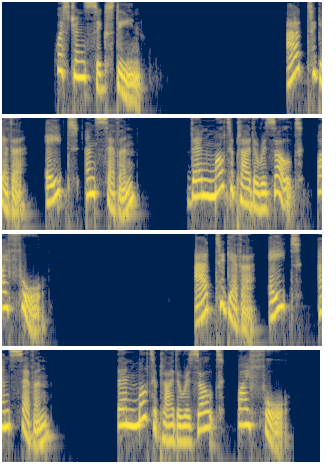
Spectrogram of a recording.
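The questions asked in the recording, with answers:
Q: Add together 8 and 7, then multiply the result by 4.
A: 60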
